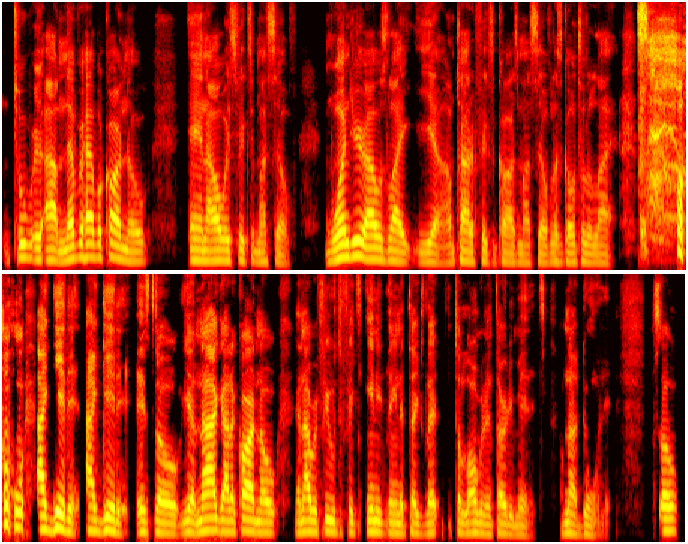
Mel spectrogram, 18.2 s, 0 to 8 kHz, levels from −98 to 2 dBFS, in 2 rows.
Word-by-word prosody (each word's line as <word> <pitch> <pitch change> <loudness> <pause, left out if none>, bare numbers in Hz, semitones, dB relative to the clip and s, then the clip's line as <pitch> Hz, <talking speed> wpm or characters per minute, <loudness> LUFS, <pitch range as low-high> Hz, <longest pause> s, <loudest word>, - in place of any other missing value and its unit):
2 150 -1 -1
r 125 0 -1
I'll 120 -1 +1
never 130 +8 0
have 150 -1 +2
a 150 - -2
car 145 -2 +1
note, 105 -3 -6 0.6
and 120 -1 -2
I - - 0
always 115 0 -1
fix 115 -2 -7
it 110 - -10
myself. 105 0 -7 0.4
One 135 +8 +2
year, 165 -2 +3
I 130 -1 +3
was 125 -2 -1
like, 110 -4 -2
"Yeah, 100 0 -6
I'm 95 +2 -11
tired 110 -1 -3
of 100 - -13
fixing 105 -5 -10
cars 100 -3 -7
myself. 95 0 -6
Let's 100 -2 -8
go 100 0 -6
to 105 - -6
the 95 - -7
lot." 95 -1 -9 0.3
So, 175 -5 +7 0.2
I 150 -1 +7
get 145 +1 +5
it, 120 -5 -3
I 135 - +3
get 130 0 +1
it, - - -8
and 120 0 -1
so, 110 -4 +1
yeah, 120 +1 0
now 130 +4 +3
I 140 - +6
got 125 -2 +1
a - - -3
car 130 +2 +4
note 115 -1 -2 0.3
and 115 +1 -2
I 125 - +3
refuse 120 0 -1
to 110 - -11
fix 110 -1 -7
anything 115 -3 -2
that 105 -1 -5
takes 105 -2 -5
le 110 +1 -1 0.2
to - - -3
longer 110 0 -2
than 100 - -7
30 105 -2 -3
minutes. 95 -6 -10 0.2
I'm 110 - -6
not 100 -5 -4
doing 95 -4 -10
it, - - -23 0.5
so 135 0 0
115 Hz, 215 wpm, -24 LUFS, 105-130 Hz, 0.6 s, So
